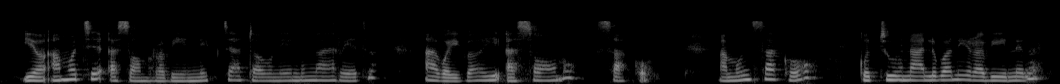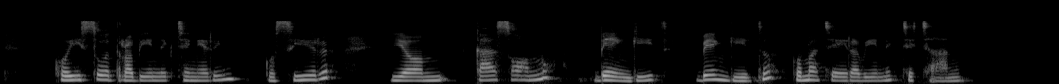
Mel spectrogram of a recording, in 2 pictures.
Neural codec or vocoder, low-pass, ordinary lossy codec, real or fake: codec, 16 kHz, 1 kbps, X-Codec, HuBERT features, trained on LibriSpeech; none; none; fake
